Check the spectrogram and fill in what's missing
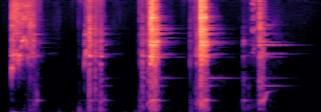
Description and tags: The lid being unscrewed from a metal drink bottle and removed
